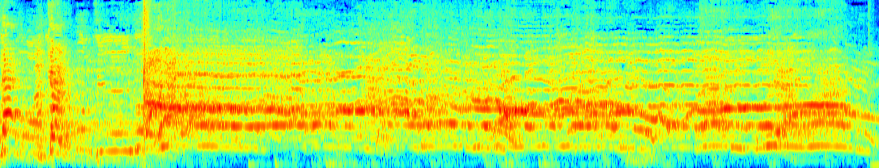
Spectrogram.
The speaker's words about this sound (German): Das sind Jubelschreie aus Argentinien.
